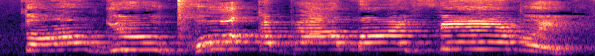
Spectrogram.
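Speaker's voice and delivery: high, drawn-out shriek imitating her; mock crazed yell. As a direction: yell it slowly like someone unhinged. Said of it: "Like a friggin' nut!".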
